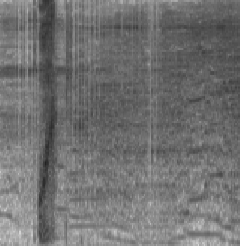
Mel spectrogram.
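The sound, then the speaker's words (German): At the opening of a song, a loud creak sweeps sharply upward in pitch for a fraction of a second, then gives way to a steady, grainy droning texture with faint tonal hints underneath. “Da knarzt's.”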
